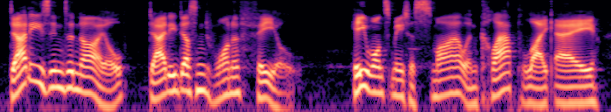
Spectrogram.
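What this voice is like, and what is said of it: Put-on accent reading lyrics. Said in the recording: “I had to do the accent.”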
